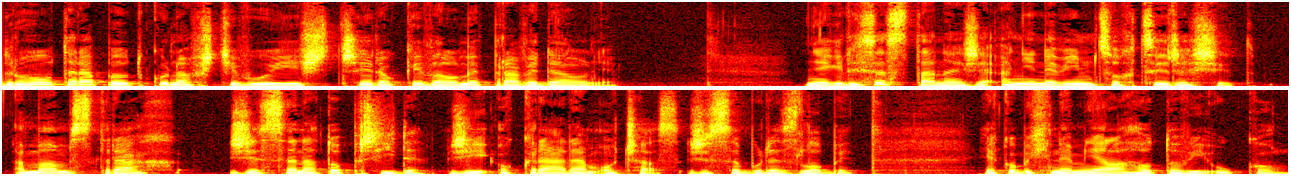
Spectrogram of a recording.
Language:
Czech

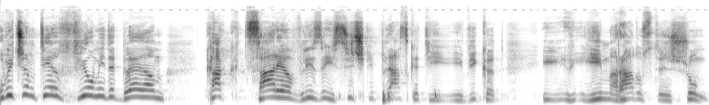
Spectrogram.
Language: Bulgarian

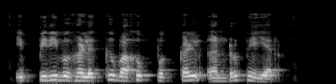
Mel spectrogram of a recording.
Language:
Tamil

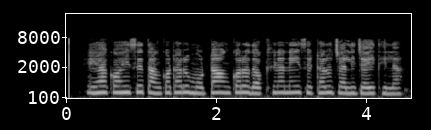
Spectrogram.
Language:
Odia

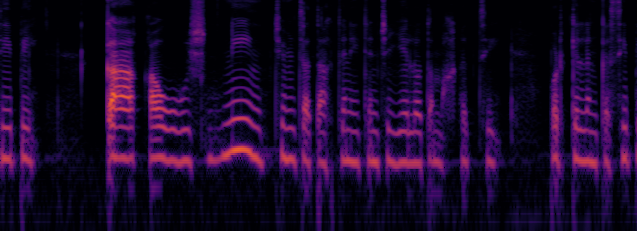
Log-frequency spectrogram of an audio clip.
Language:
Filomena Mata-Coahuitlán Totonac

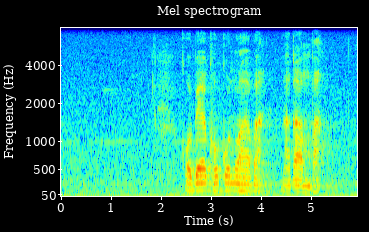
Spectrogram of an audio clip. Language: Xhosa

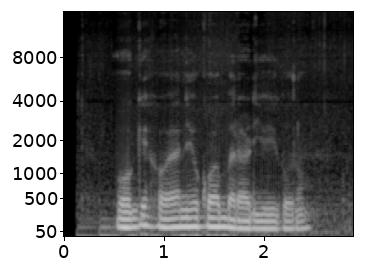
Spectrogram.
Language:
Kikuyu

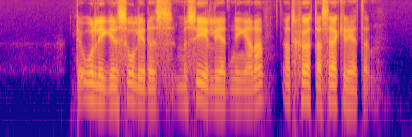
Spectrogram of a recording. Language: Swedish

